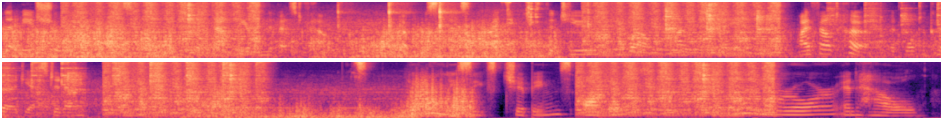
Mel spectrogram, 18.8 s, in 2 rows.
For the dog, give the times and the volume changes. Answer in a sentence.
The dog can't be heard in this clip.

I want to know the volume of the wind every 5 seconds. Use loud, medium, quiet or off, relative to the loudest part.
loud, medium, loud, off.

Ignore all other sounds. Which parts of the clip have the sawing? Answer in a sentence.
The sawing can be heard from 0.6 to 2.6 s, from 5.8 to 7.8 s, from 10.4 to 12.1 s and from 15.1 to 17.1 s.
